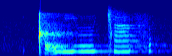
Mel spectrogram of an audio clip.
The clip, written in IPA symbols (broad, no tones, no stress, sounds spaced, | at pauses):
ǃ ə̰ l j ɯ ǀ ã f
